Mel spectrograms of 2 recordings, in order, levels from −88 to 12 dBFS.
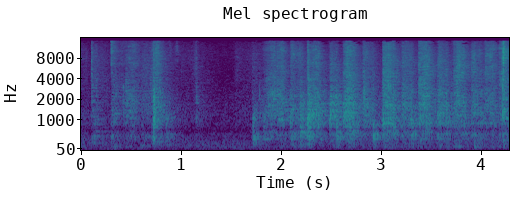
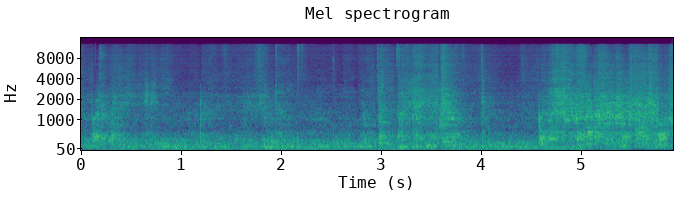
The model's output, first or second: second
